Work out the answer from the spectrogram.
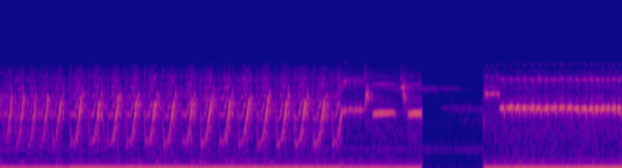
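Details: Malinois Waterslager canary training song: a string of evenly spaced bubbling, gurgling notes, a couple of sliding whistles, a short gap, then a smooth sustained roll.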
